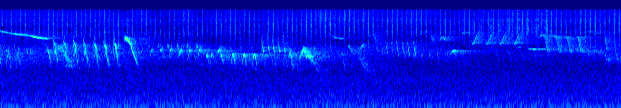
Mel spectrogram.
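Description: Faint birdsong: small birds chirping, with rapid trills of quickly repeated notes and a few quick downward whistles.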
